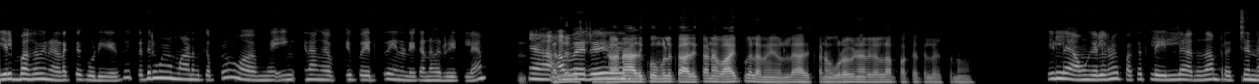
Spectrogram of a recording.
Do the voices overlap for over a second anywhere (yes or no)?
no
